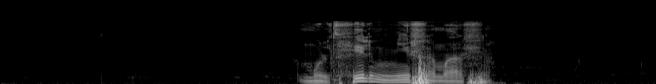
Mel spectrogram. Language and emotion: Russian, neutral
